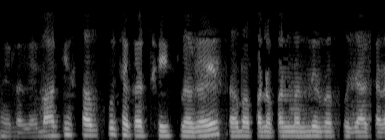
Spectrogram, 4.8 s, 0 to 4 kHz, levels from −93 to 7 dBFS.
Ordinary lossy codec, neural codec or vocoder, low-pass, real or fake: AAC, 16 kbps; none; 3.6 kHz; real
